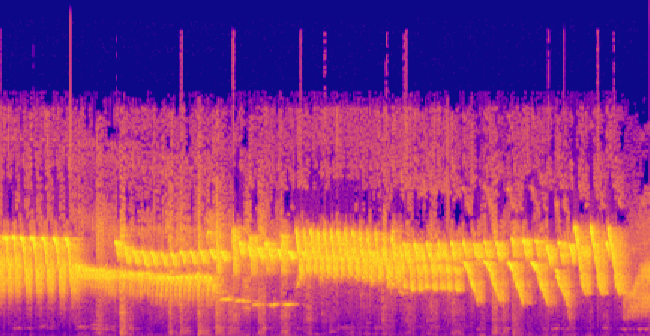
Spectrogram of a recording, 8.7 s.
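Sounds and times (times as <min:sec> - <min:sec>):
Belgian canary trilled song: 0:00.0 - 0:08.6.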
